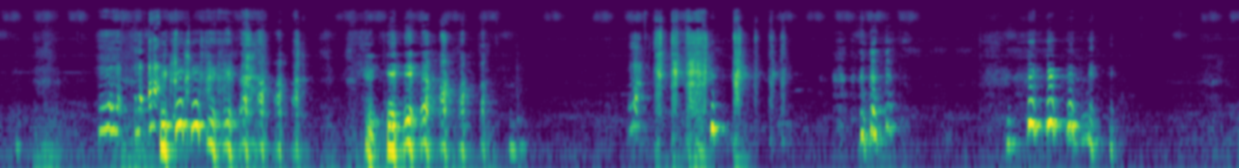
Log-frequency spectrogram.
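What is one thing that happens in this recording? A young man laughs and talks playfully close by.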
